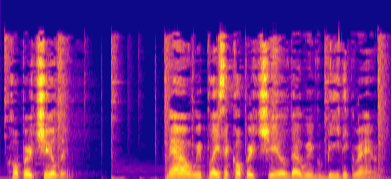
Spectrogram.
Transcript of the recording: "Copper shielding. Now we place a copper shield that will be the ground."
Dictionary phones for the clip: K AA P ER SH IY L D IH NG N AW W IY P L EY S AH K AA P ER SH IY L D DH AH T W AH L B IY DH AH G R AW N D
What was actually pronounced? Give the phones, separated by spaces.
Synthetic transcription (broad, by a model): K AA P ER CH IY L D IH N AW W IY P L EY S AH K AA P ER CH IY L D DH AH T W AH W B IY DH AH G R AW N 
